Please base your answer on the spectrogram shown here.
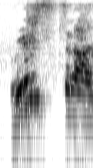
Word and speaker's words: wrist: wrist라 그러는데 요 wrist W가 묵음이고요.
